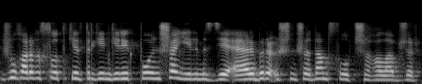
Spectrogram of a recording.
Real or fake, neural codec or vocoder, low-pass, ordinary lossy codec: fake; codec, 16 kHz, about 1 kbps, DyCAST, with the encoder's durations; 7.2 kHz; none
